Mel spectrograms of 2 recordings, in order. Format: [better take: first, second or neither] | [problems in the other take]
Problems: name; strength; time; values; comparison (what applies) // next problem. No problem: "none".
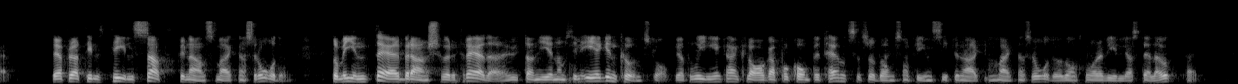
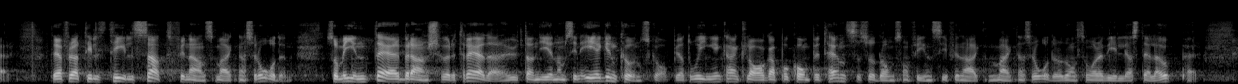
second | noise reduction (neural mask model DeepFilterNet 3)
